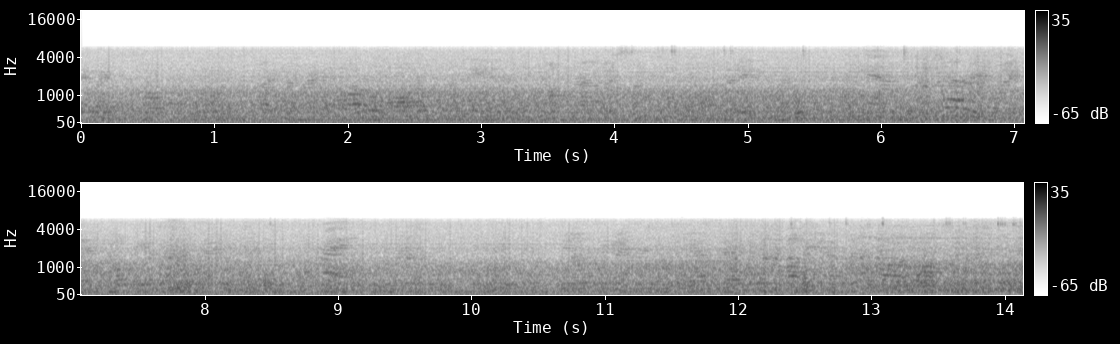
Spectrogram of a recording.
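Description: Loose panels and fittings rattle inside a moving bus.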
